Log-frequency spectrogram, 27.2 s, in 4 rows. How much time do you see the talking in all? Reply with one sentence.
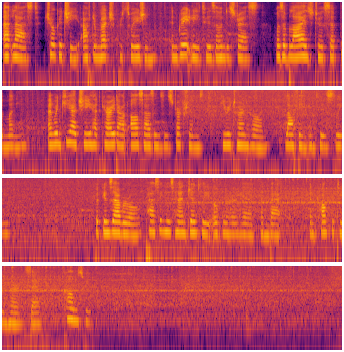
The talking can be heard for 21 seconds in total.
